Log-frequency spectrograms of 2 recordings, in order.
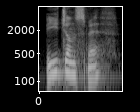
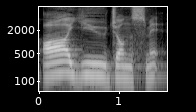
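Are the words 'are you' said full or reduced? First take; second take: reduced; full. First: 'Are you' is said in weak reduced forms. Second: 'Are you' is said in full strong forms. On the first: The speaker calls it right. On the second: The speaker calls it wrong.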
